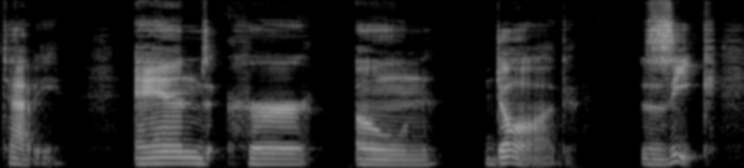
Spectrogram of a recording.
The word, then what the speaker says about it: Zeke: Zeke, ¿se pronuncia así? Sí, Zeke.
